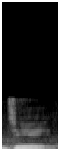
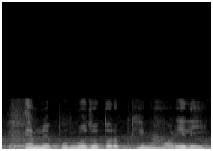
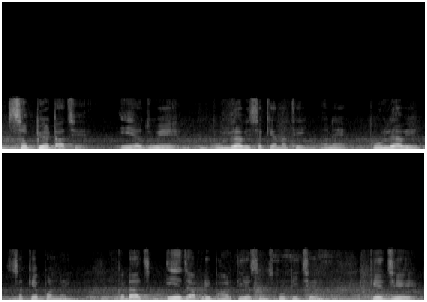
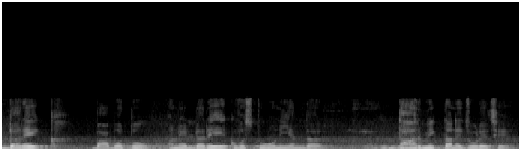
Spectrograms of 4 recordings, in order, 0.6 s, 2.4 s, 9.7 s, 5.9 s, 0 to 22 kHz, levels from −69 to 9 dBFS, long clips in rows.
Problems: none marked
